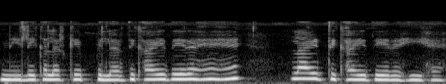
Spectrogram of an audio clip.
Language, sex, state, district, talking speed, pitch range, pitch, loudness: Hindi, female, Jharkhand, Jamtara, 175 wpm, 215-240 Hz, 225 Hz, -12 LUFS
